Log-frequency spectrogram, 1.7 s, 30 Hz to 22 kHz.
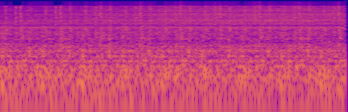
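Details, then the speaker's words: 2008 Ford F-150 5.4L 3-valve V8 with a rough, shaking idle after owner replaced VCT solenoids, plugs and coils: uneven, lumpy idle with irregular stumble; vacuum leak from a fuel injector that was not installed properly. "back and there you have it as an injector that was not installed properly"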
